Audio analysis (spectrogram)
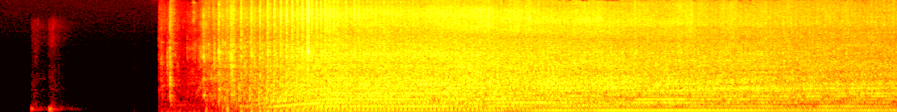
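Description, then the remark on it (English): A lawn mower engine starts after a couple of faint clicks, revs up quickly, then settles into a loud, steady droning roar that runs to the end. “Pardon me while I put my head under a lawnmower instead of listening to you”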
